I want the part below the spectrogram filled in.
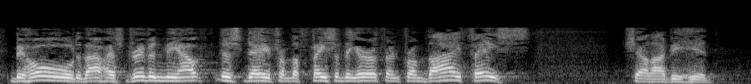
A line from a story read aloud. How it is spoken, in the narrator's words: Cain murdered his brother, he cried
